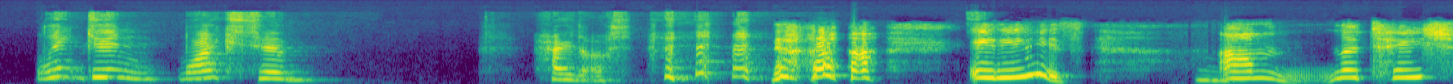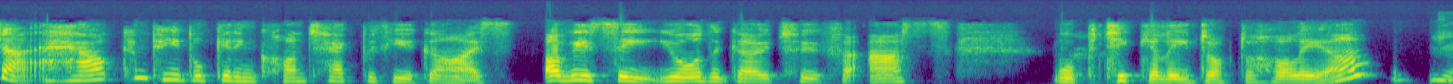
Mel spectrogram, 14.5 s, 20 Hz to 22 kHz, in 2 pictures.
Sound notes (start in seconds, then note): 3.3 both laugh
